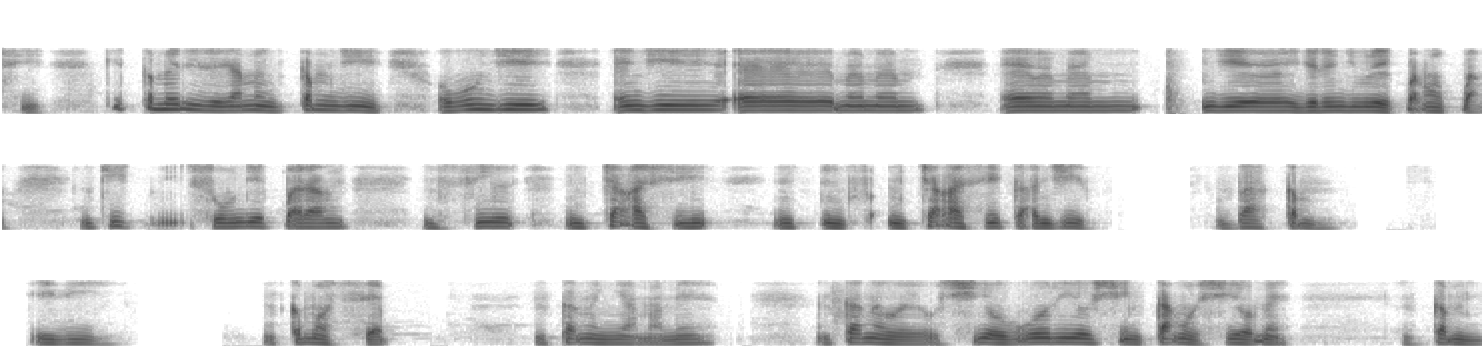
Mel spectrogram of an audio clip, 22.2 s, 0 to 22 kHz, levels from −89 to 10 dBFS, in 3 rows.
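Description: Brief pauses in the speech lose their natural room tone and fill with a flat, featureless hiss: at 5.82 to 6.0 s, just before "ejire nji wut", where the fill jumps about 19 dB louder; then at 14.22 to 14.42 s, about 16 dB quieter; 15.5 to 16.1 s, about 9 dB quieter; and 16.94 to 17.02 s, nearly level. This is comfort noise in place of the background, likely generated by the receiver while the sender paused transmission.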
